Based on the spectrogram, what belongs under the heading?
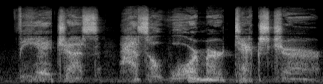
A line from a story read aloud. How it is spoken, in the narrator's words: she whispers with her dead voice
